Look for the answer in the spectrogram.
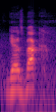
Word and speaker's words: Gersbach: It's Antonis, Burns, Cahill, Federici, Gurria, Gersbach, is that how you say his name? Gersbach. – Gersbach.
